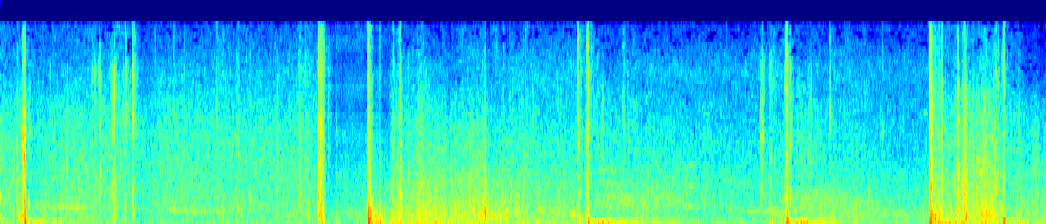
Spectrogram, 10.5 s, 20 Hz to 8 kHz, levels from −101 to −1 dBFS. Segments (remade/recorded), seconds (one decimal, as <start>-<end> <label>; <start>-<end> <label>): 0.0-3.2 recorded; 3.2-3.9 remade; 3.9-10.5 recorded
